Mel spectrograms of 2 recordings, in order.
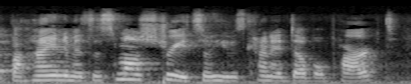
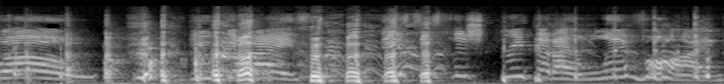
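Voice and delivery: laughing protest; 5 semitones higher, slower than usual. Retold or imitated. Retold embarrassed plea to friend.

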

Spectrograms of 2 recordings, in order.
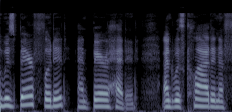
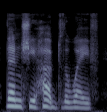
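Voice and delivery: plain reading voice

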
